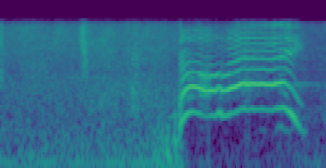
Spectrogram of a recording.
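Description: A person's high-pitched, drawn-out whine, starting about one and a half seconds in and held fairly steady for under a second, over a low rumble.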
